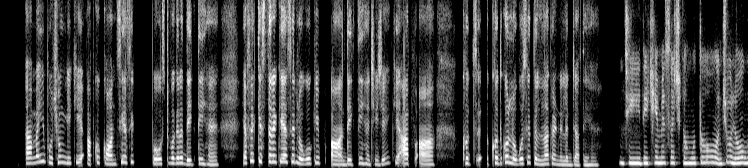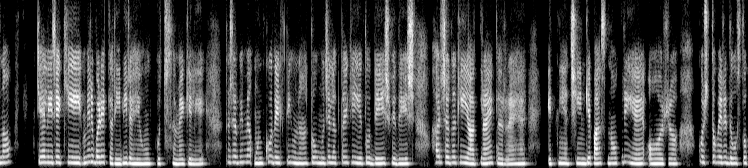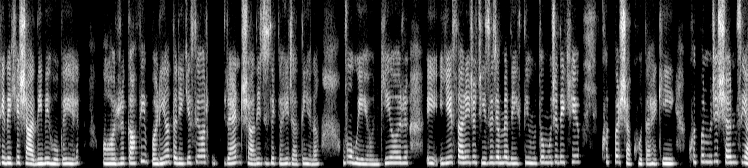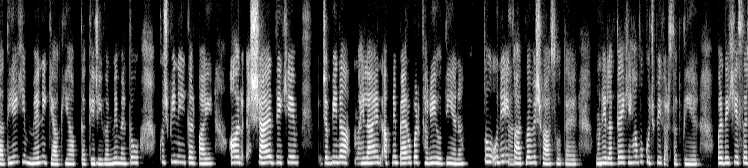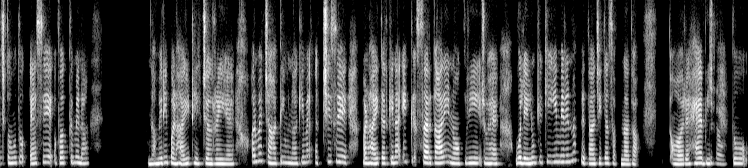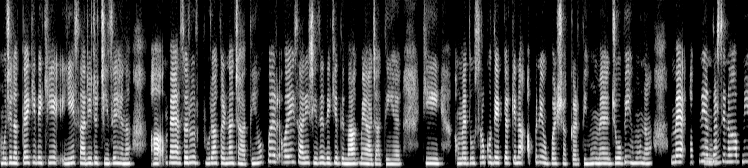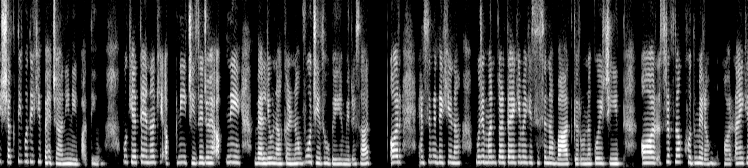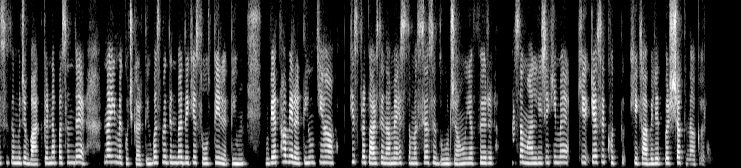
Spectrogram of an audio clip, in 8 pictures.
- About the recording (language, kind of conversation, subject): Hindi, advice, सोशल मीडिया पर दूसरों से तुलना करने के कारण आपको अपनी काबिलियत पर शक क्यों होने लगता है?
- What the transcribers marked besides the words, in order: in English: "ग्रैंड"; in English: "वैल्यू"; tapping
